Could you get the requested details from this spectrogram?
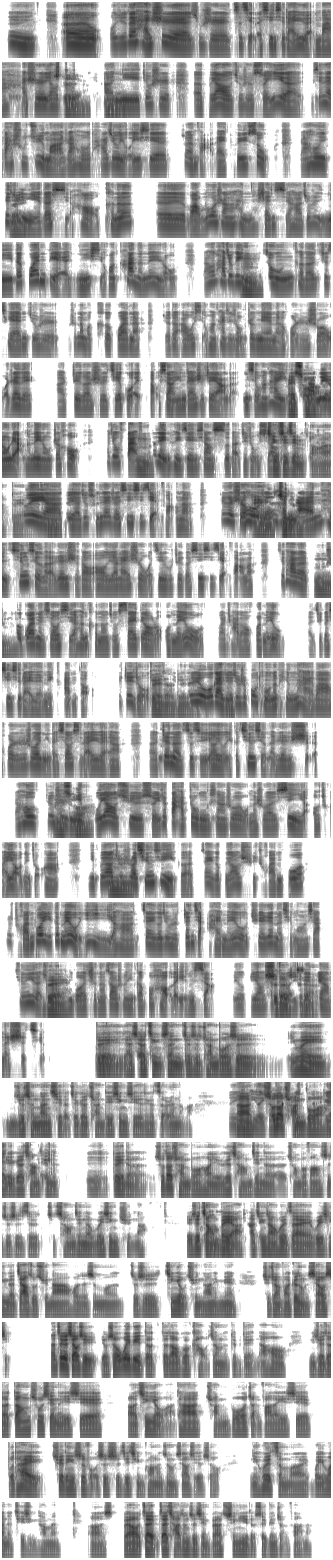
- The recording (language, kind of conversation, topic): Chinese, podcast, 你如何判断一条网络消息是否可靠？
- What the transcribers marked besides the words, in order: "则" said as "这"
